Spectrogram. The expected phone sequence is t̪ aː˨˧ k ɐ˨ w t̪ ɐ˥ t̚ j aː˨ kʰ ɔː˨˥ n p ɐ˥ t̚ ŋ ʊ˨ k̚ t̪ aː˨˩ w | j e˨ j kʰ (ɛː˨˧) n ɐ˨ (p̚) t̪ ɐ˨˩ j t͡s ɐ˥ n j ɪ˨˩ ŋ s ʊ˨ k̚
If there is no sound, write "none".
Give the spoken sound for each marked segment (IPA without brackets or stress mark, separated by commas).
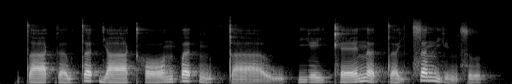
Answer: ɛː˨˥, t̚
